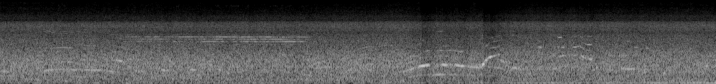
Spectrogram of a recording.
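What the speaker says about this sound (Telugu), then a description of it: "వాటర్ పడుతున్నాడు" A waterfall roars as a steady, dense rush of falling water, loud and close, holding evenly throughout.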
